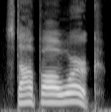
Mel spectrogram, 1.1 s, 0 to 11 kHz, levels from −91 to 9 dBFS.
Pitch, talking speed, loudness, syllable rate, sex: 205 Hz, 160 wpm, -13 LUFS, 3.1 syllables/s, male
